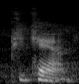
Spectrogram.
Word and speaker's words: pecan: can't read my writing p e c a n i would pronounce that p can that's i i've heard it different ways but i would say pecan the last piece of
